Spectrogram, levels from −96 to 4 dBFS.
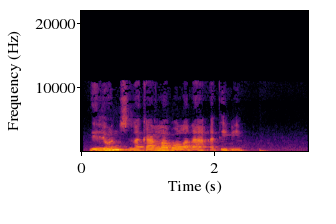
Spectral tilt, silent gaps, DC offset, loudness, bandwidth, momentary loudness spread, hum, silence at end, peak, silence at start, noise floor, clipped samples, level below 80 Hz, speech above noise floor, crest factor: -7 dB/octave; none; under 0.1%; -23 LUFS; 11.5 kHz; 20 LU; none; 0.65 s; -8 dBFS; 0.15 s; -60 dBFS; under 0.1%; -52 dBFS; 37 dB; 16 dB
